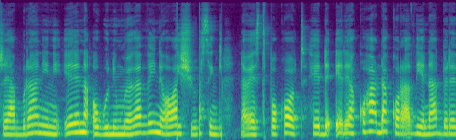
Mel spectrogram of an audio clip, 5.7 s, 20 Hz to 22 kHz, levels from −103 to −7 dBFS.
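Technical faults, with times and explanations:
2.21–2.77 s, frames out of order: two adjacent blocks of about 0.28 s each play swapped, giving a garbled flutter. Unlike a dropout or a repeat, nothing goes missing or plays twice, and the speech's timing stays intact.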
